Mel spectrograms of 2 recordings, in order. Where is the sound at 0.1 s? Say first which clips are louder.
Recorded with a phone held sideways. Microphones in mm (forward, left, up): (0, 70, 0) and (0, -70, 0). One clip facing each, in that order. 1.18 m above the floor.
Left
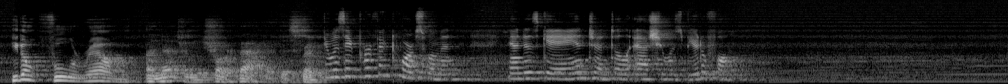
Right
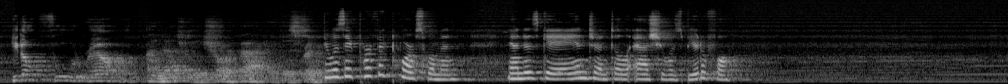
Left 13 dB; 40° left (ahead or behind), 0.6 m; by 1.4 s 60° left (ahead or behind), 1.5 m.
